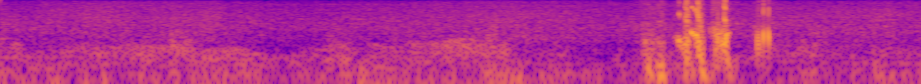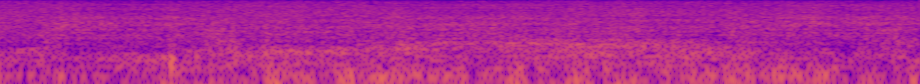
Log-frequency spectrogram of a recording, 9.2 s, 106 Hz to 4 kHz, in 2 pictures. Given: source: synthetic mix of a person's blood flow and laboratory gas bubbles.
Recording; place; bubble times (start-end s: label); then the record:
Doppler ultrasound of blood flow; subclavian vein
3.20-3.69 s: bubbles
3.76-3.88 s: bubbles
From the record:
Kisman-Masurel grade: 213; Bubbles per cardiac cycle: several, 3 to 8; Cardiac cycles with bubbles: 1 to 10%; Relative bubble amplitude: loud (0.450 to 0.775); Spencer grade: 1 (occasional bubble signal discernible with the cardiac motion signal, with majority of cardiac periods free of bubbles); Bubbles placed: anywhere in the cardiac cycle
